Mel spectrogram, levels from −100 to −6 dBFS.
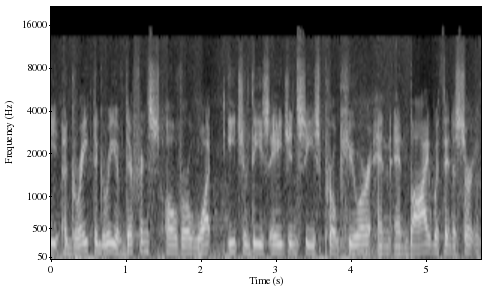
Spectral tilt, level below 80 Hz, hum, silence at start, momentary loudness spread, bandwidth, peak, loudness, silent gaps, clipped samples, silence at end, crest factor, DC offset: -4 dB/octave; -50 dBFS; none; 0 s; 4 LU; 14.5 kHz; -12 dBFS; -30 LUFS; none; under 0.1%; 0 s; 18 dB; under 0.1%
